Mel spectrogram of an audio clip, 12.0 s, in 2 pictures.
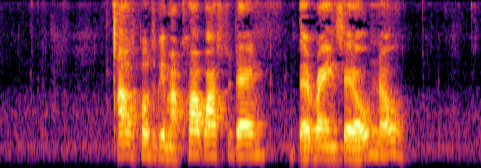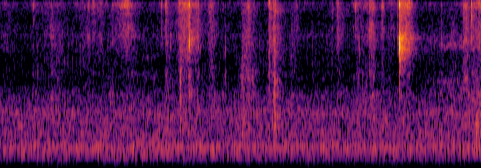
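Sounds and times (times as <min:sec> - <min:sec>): steady low hum: 0:00.0 - 0:12.0
faint chewing: 0:05.2 - 0:12.0.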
